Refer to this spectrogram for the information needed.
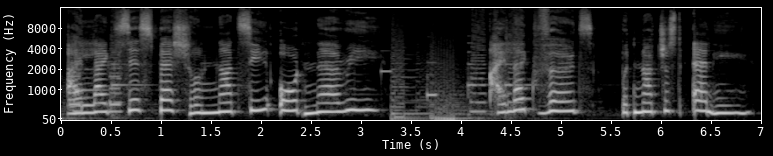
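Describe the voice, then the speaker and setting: A woman playing a dreamy beatnik cat-girl, singing in drawn-out rhyming lines for a children's radio musical. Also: high-pitched, darkish tone, faint music behind. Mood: dreamy, self-assured.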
